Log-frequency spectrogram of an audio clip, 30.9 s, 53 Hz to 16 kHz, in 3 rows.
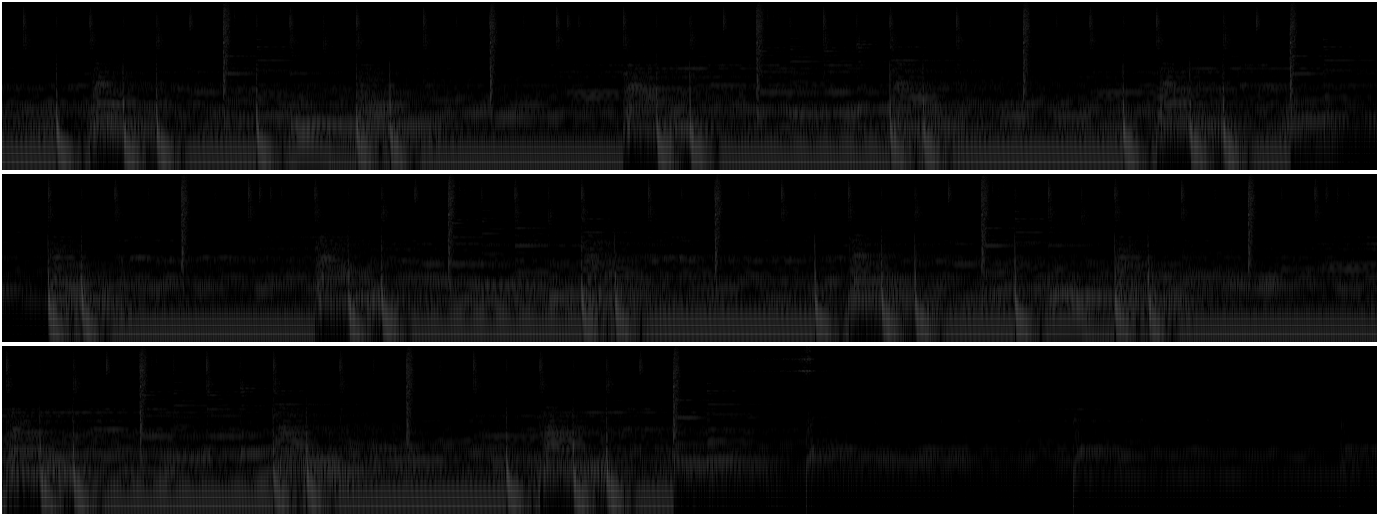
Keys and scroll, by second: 4.8 Delete, 9.6 super+a, 10.7 super+a, 16.1 u, 17.4 Delete, 18.5 super+s, 26.1 *.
